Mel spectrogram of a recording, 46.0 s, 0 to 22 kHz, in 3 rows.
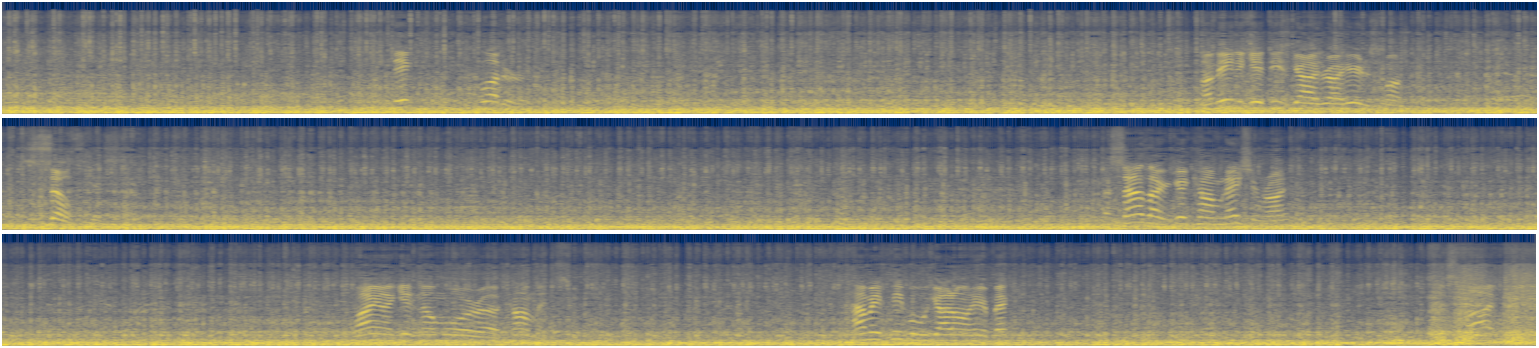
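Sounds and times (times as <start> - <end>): race car engines idling loudly: 0.0 - 46.0.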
